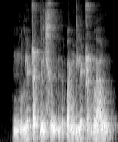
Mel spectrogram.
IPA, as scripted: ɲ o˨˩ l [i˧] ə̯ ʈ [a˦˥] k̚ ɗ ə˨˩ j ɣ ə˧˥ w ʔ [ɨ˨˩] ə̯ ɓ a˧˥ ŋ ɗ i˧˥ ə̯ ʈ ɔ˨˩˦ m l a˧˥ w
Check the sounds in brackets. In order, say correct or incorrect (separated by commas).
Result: correct, correct, correct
